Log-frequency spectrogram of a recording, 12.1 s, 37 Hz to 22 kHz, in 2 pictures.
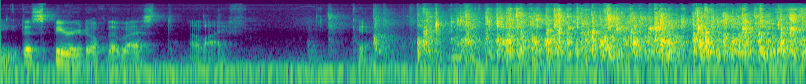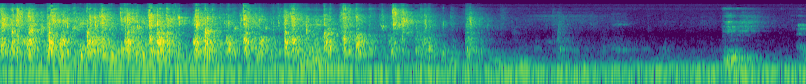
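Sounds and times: audience applauding: 0:02.8 - 0:10.0.

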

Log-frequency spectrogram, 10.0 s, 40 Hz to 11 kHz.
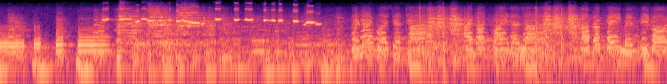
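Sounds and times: orchestral swing tune: 0:00.0 - 0:10.0.

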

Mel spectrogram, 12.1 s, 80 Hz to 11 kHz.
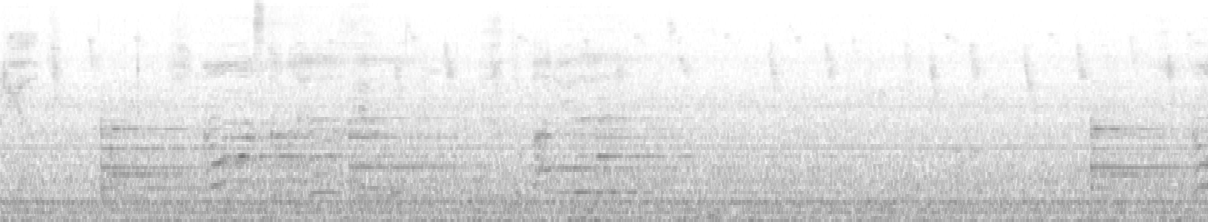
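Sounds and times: quiet backing music: 0:00.0 - 0:12.0
woman singing a slow ballad: 0:01.4 - 0:07.2, 0:11.6 - 0:12.0.

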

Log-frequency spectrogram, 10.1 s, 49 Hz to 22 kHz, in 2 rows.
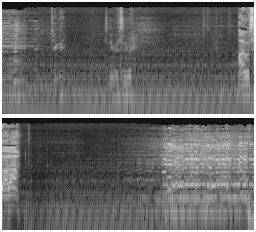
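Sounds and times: loud music from car stereo: 0:00.0 - 0:00.9, 0:07.5 - 0:10.0
car engine idling: 0:00.0 - 0:10.0.

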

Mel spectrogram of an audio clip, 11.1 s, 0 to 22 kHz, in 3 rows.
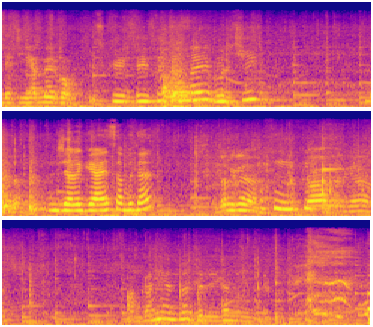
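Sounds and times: sauce sizzling in a frying pan: 0:00.0 - 0:11.0
metal spoon stirring: 0:05.4 - 0:10.3.

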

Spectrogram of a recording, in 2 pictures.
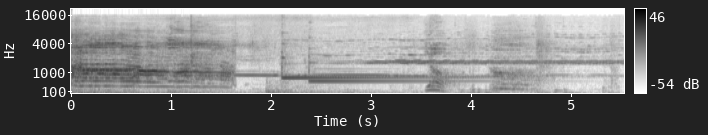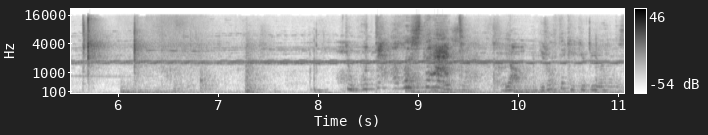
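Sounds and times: thin steady high tone: 0:01.6 - 0:05.6
two-note doorbell chime: 0:01.7 - 0:04.4.

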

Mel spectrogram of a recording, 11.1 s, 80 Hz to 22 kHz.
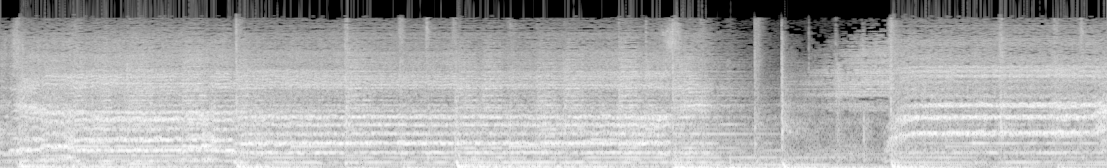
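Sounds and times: group singing: 0:00.0 - 0:07.7, 0:08.8 - 0:11.0.

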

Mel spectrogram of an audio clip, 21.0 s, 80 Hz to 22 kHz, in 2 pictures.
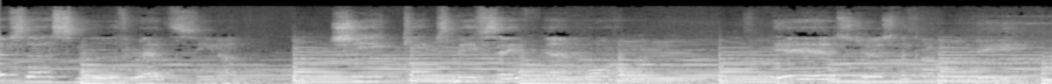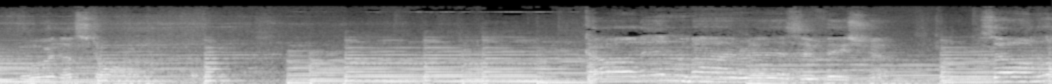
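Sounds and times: man singing: 0:00.0 - 0:12.9, 0:16.4 - 0:21.0
upright piano chords: 0:00.0 - 0:21.0.

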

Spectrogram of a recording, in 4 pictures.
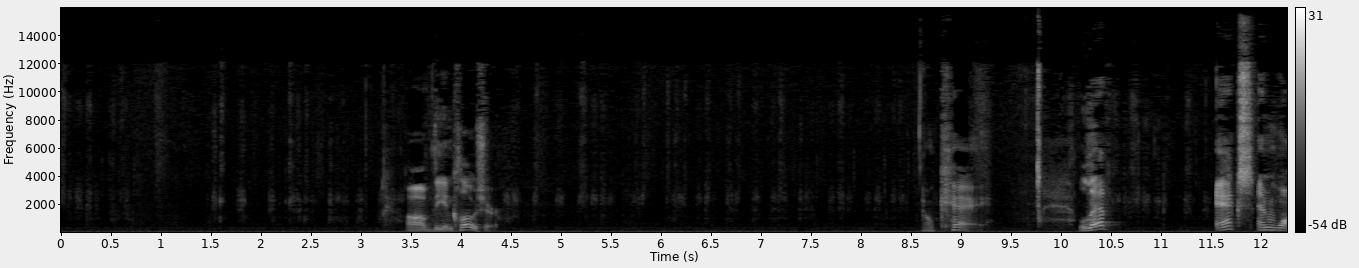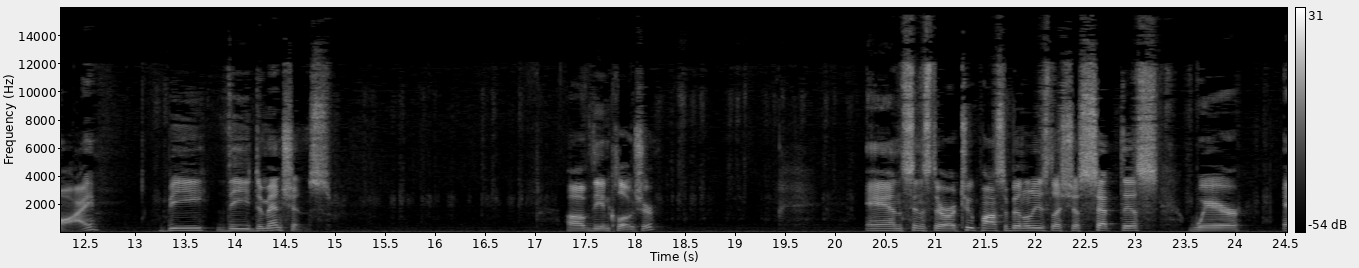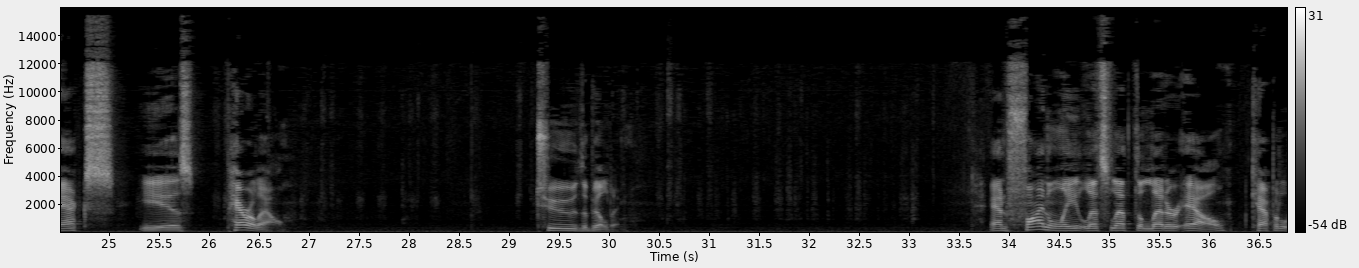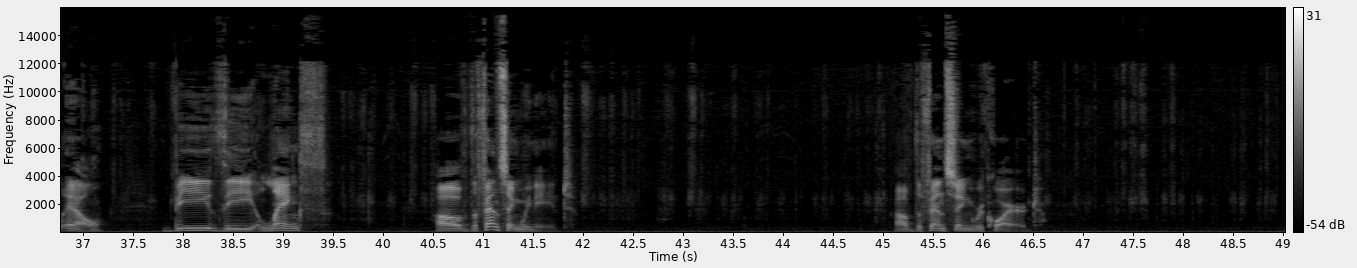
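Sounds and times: marker scratching on paper: 0:00.0 - 0:09.3, 0:10.3 - 0:12.2, 0:14.4 - 0:17.1, 0:18.0 - 0:21.0, 0:25.7 - 0:33.2, 0:34.0 - 0:49.0.

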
